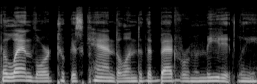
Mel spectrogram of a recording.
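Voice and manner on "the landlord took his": plain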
